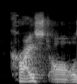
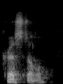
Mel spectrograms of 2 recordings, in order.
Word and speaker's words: Crystal: Crystal Records USA was actually Christ All is the way we'd say it, Christ All Records, but it's pronounced Crystal.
